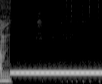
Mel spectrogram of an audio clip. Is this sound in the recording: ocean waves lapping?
no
